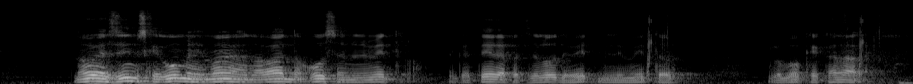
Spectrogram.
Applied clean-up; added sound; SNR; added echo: none; Fart; 19 dB; none.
